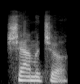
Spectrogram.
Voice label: "shamateur", Indian

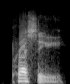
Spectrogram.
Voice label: "pressie", American

